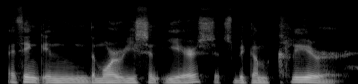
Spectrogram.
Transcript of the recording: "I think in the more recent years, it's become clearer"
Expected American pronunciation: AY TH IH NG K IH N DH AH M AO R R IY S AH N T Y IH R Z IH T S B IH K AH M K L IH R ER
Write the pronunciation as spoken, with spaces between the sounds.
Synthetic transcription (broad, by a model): AY TH IH NG K IH N DH AH M AO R R IY S AH N T Y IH R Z IH T S B IH K AH M K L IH R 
